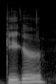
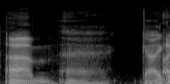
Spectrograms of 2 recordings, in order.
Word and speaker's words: Giger: And then to see the organic machines, it feels like you could draw a direct design lineage from H.R., is it Giger? I think it's Giger. – Geiger, I've heard it pronounced Geiger, but I'm not German, so I.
